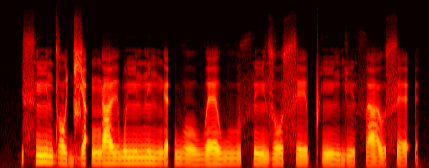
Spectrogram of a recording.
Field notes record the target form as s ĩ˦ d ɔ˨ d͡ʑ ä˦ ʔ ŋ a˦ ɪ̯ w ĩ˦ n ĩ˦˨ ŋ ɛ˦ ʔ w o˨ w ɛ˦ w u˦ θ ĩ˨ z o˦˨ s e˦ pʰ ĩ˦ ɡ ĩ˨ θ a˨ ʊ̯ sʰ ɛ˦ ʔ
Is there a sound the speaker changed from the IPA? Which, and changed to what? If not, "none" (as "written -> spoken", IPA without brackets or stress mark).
none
